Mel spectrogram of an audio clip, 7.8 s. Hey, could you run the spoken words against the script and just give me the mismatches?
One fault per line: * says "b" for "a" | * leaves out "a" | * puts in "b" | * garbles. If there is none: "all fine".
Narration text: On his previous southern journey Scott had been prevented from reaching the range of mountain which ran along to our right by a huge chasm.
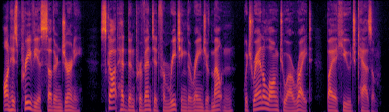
all fine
